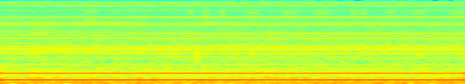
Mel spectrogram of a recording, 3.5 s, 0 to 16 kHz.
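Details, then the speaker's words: Zenith 4-B-231 radio after synchronous vibrator rebuild, plugged into its socket: faint, steady, fixed-pitch buzz, humming right away, with B+ voltage higher and better than before; vibrator supply working properly. "I'll go ahead and continue to watch the B+ voltage that this is much better than what we had before and it's humming right away so it's pretty cool"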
